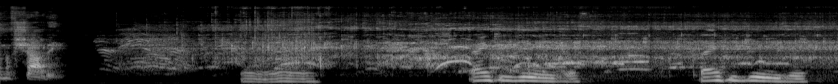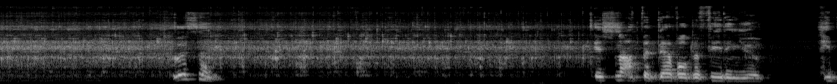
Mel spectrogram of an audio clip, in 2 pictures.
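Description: A large crowd cheers and applauds, heard through small speakers.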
